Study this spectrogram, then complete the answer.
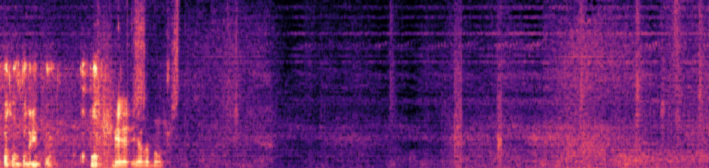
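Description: Magic spells crackle and boom in a video game battle.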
